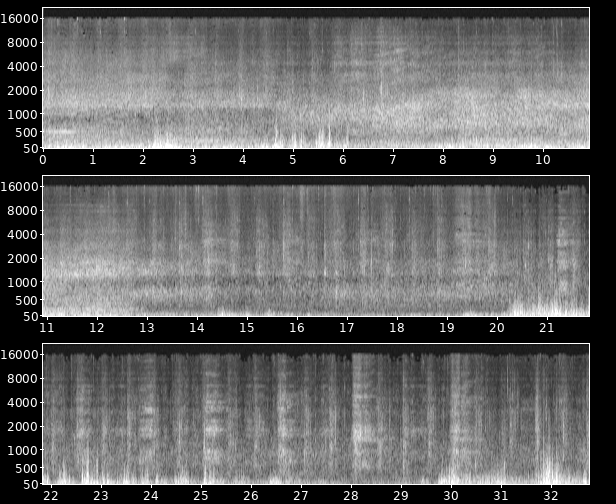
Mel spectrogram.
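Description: Wind buffeting the microphone in a loud low rumble, strongest through the first twelve seconds and again from about twenty seconds in. Footsteps sound in between and under it.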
